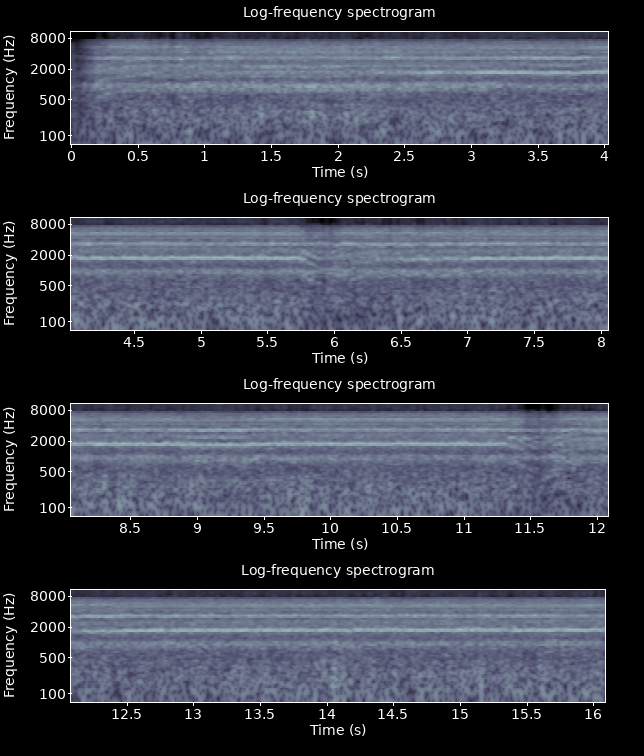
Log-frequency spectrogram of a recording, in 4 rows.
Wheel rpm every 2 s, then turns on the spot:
120, 220, 230, 210, 230, 200, 220, 230.
none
